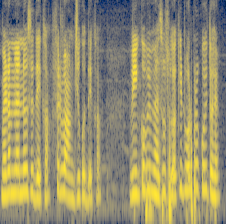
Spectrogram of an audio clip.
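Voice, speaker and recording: A woman narrating a fan story in a lively retelling with English words mixed in. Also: high voice, fairly quick, gravelly, dry recording, highs cut off.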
